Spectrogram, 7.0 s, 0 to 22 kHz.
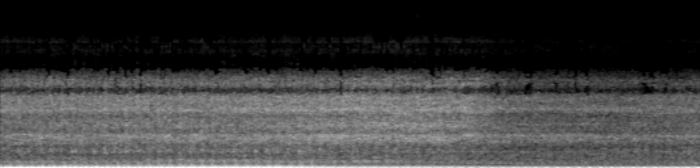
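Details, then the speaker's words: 1992 Chevrolet Camaro Z28 V8 after fuel pump and sending unit replacement, with exhaust connected: deep, steady idle settling slightly lower after start, firing evenly with no ticks or stumbles; healthy. "Gonna install everything back and wow, it sounds really good, guys."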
